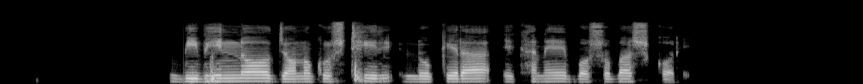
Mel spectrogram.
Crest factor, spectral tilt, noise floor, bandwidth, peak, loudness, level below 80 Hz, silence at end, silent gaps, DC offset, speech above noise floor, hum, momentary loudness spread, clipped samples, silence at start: 18 dB; -5 dB/octave; under -90 dBFS; 7.8 kHz; -2 dBFS; -18 LUFS; -60 dBFS; 1.9 s; 4.36-4.41 s, 4.93-5.02 s, 6.51-6.57 s; under 0.1%; over 73 dB; none; 11 LU; under 0.1%; 1.7 s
